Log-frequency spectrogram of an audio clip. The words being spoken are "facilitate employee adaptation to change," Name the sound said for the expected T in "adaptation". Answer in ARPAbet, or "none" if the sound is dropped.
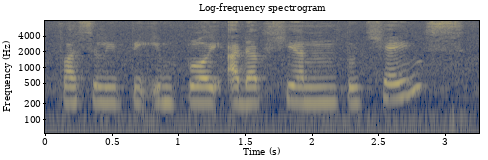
S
